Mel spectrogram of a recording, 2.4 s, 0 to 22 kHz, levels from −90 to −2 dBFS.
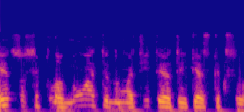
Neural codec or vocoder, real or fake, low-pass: none; real; 7.2 kHz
